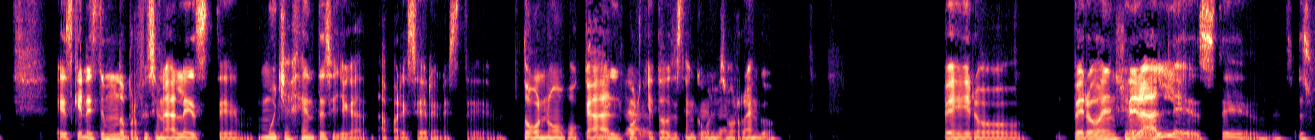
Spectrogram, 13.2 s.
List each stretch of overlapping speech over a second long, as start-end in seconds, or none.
5.8-7.3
